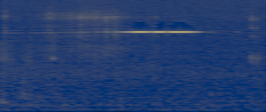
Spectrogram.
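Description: A single short, high-pitched electronic beep about a second in, lasting about half a second.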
